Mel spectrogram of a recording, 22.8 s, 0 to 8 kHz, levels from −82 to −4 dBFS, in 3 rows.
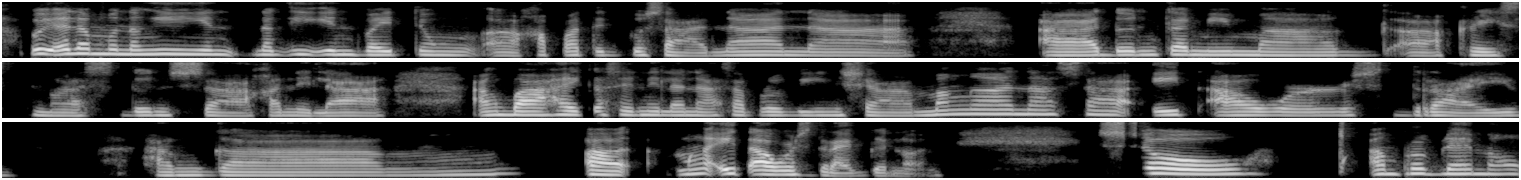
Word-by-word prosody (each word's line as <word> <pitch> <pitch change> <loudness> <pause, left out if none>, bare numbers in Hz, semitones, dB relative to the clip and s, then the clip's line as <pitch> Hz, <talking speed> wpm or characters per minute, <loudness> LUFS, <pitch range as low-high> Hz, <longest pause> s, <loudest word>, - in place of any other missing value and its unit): Uy, 240 -2 +7
alam 245 +2 +5
mo 240 - +4
nangingin 225 -2 +2
nagi-invite 205 -1 0
yung, 190 -2 -3
ah, 160 -1 -5
kapatid 180 0 -6
ko 185 - -1
sana 180 +3 -2
na, 175 -2 -3 1.0
ah, 175 0 +2
dun 195 +1 0
kami 200 -2 +2
mag, 175 -3 -2 0.2
ah, 160 -1 -6
Christmas 165 -2 -6
dun 175 0 -3
sa 155 -5 -4
kanila. 155 -1 -4 0.5
Ang 190 +2 +1
bahay 190 0 +4
kasi 195 0 -3
nila 185 -1 -1
nasa 175 +1 -4
probinsiya. 175 -2 -4
Mga 235 +3 +1
nasa 225 -3 -2
8 195 +2 0
hours 175 -1 -2
drive 165 -2 -5 0.7
hanggang, 170 -1 -2 1.0
ah, 205 -3 +7 0.2
mga 245 +3 +2
8 255 - +3
hours 205 -2 +7
drive 140 -1 -4
gano'n. 150 -1 -9 0.8
So, 275 0 +3 1.1
ang 230 +1 +2
problema 240 -1 +1
180 Hz, 110 wpm, -23 LUFS, 170-205 Hz, 1.1 s, Uy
